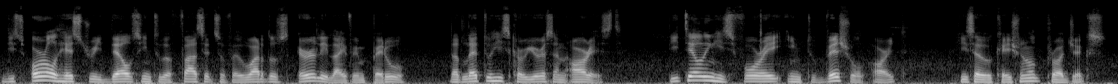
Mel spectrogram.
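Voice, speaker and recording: A man hosting an oral history, reading a formal introduction and then asking questions in a measured way. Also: mid-range voice, mellow. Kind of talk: read introduction, then interview.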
